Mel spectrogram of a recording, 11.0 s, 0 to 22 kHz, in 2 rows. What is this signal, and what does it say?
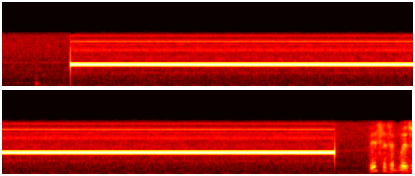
Emergency Alert System (SAME) tones (the 1050 Hz attention tone), with speech. It is heard from 0.9 to 10.0 s.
